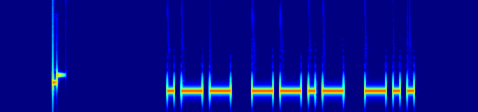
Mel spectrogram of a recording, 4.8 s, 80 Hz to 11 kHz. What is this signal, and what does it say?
Morse code, heard as a keyed tone, about 17 wpm, 700 Hz. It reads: WQD
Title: USA Call Sign Postfixes - 3 Letters 17wpm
